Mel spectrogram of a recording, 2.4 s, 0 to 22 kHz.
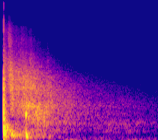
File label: ssg08 fire dist; vj weapons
